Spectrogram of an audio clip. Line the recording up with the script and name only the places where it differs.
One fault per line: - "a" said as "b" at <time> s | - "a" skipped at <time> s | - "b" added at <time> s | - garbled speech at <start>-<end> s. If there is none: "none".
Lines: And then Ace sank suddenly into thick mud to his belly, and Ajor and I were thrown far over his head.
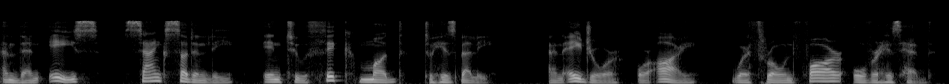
- "and" said as "or" at 6.4 s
